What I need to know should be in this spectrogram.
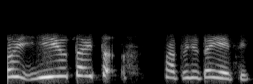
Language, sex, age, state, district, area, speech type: Kashmiri, female, 18-30, Jammu and Kashmir, Shopian, rural, conversation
